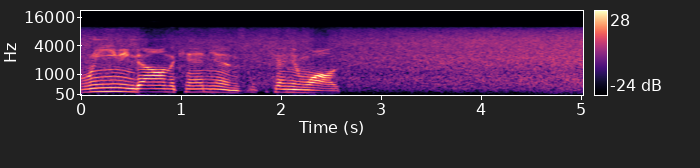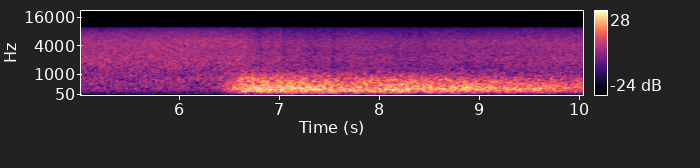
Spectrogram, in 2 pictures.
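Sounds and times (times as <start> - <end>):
heavy rain: 0.0 - 10.0
waterfalls streaming: 0.0 - 10.0
rough rumbling noise: 6.2 - 10.0.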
